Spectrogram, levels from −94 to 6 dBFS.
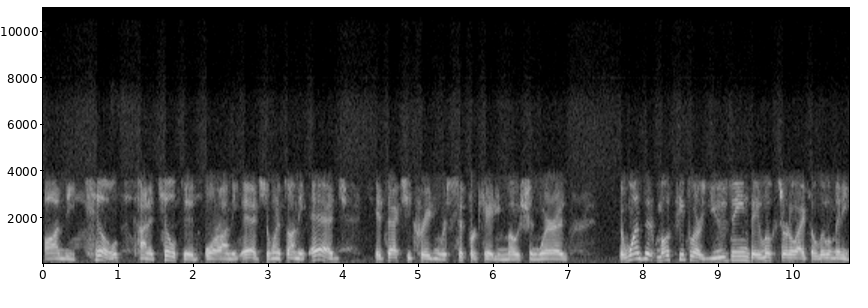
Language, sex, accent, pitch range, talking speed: English, male, American, 110-150 Hz, 205 wpm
